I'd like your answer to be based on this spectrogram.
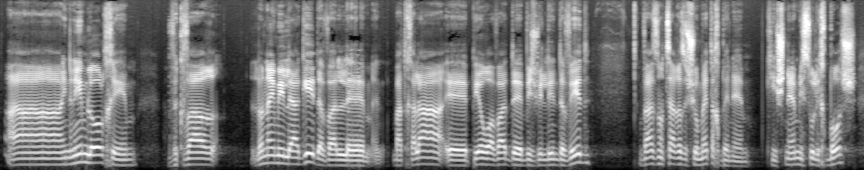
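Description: A man's voice: mid-range voice, smooth, no room sound. Man analysing football, dry close sound. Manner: animated, thinks aloud with fillers and restarts. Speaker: sports podcast host. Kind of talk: casual football analysis chat.

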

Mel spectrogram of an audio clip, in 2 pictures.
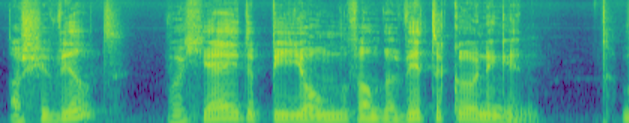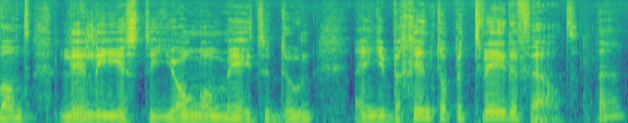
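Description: A man voicing a brisk, bossy queen who shouts high commands and tacks on chatty tag questions. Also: very animated. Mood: kindly.

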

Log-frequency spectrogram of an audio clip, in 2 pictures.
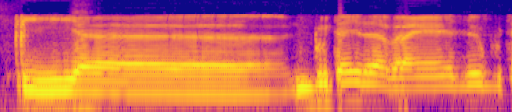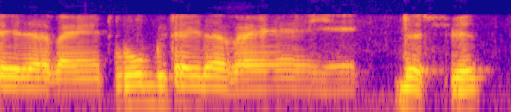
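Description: A man calling into a talk show, his voice run through a modifier that disguises it. He speaks, slowly and hesitantly, full of pauses. The sound is dull and dry, with no room around it. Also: medium pitch, fairly even intonation, clear, resonant tone, no echo. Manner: hesitant, many filler pauses. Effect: electronically altered disguising voice. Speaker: caller. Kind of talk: confessing on a call-in talk show.

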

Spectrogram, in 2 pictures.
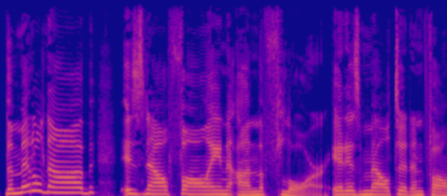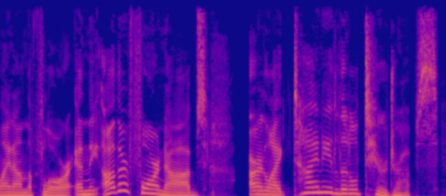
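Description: A woman's voice: medium pitch, a little slow, no room sound. Middle-aged woman, casual storyteller, self-mocking, acts out the big moments, dry close sound. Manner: animated, self-mocking storyteller who acts out her own shouts.

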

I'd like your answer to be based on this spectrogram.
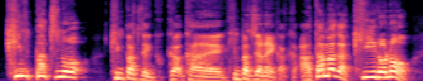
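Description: A middle-aged man hosting a podcast from a small radio studio, telling a comedy story and acting out the people in it with loud, shouted bursts. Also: big pitch swings, normal speed. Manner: acts out quoted shouting with big pitch jumps. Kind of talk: animated storytelling.

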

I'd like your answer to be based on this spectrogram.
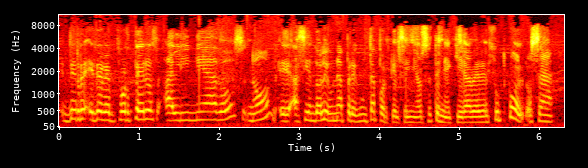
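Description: A woman's voice: on the high side, a little fast, dull audio. A woman with a Mexican Spanish accent, a radio broadcaster telling anecdotes in casual chat and acting out the people in them. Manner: animated storyteller who acts out quoted voices.

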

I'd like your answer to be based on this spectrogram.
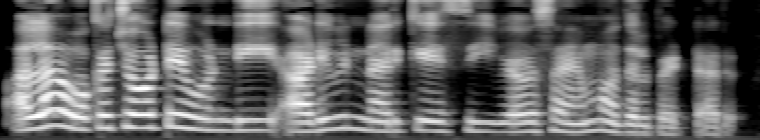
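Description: A woman's voice: on the high side, normal speed, close to an everyday voice. A woman voicing the forest as a caring, motherly spirit in a storybook tale, explaining things patiently. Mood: telling. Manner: explaining patiently, sometimes angry.

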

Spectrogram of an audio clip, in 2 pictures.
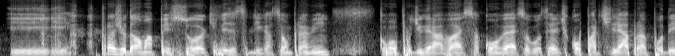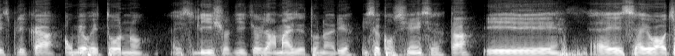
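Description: A man's voice: mid-range voice, no room sound. A Brazilian man hosting a podcast, acting out a comedy phone call in a brusque, insulting manner. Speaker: podcast host.

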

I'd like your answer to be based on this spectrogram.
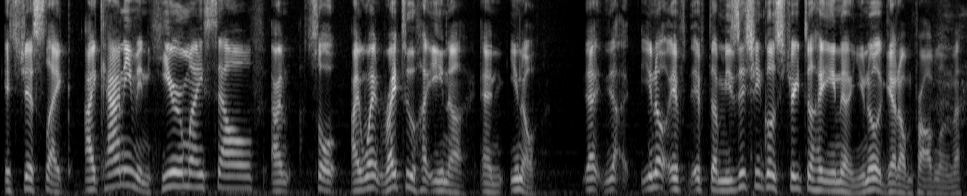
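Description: A man, a musician telling stories in an animated, expressive way during an interview. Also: on the high side, moderate pace. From Hawaii. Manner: animated, expressive storyteller with sudden laughs. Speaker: musician guest. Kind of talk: casual storytelling interview.

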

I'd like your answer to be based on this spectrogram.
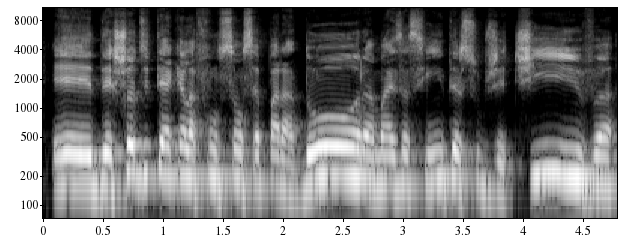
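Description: A man's voice: a little high, fairly even intonation, moderate pace, a little mellow. A man, co-hosting a conversation and explaining concepts in a lecturing way, often tagging sentences with a questioning "right?". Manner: lecturing, frequent "né?" tags.

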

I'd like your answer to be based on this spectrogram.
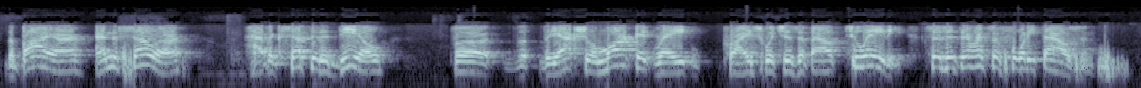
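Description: A man calling in to a radio show, heard over the phone, slowly and carefully explaining a question. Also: on the high side, lively intonation. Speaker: caller. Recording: tinny phone line.

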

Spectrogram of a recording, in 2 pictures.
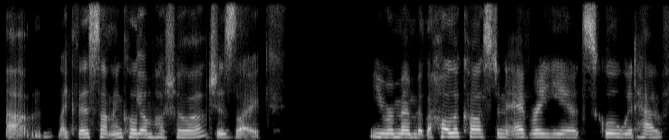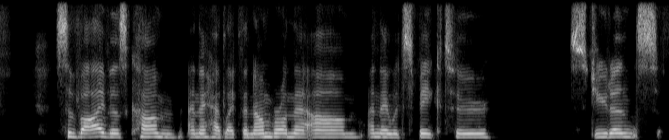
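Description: A young woman in her mid-twenties chatting in an interview. She speaks loosely and warmly, circling back with fillers and restarts, and laughs easily between thoughts. Her voice sits at an ordinary middle pitch. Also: little pitch movement, moderate pace. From Australia. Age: 20s. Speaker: actor being interviewed. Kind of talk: casual interview chat.

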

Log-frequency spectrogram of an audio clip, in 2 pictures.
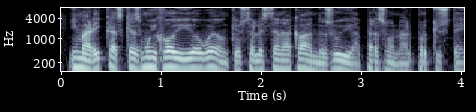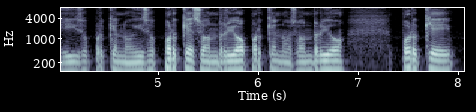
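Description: A man on a sports talk show lays out explanations and drops casual slang as he talks. His voice is warm and dark in tone, and it is recorded dry and close. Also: fairly low pitch, steady tone, a little fast, dry recording. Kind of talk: casual football debate.

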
